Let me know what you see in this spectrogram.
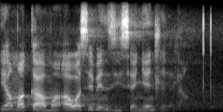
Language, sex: Zulu, male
